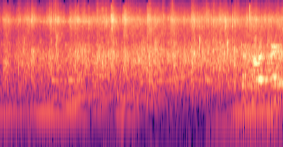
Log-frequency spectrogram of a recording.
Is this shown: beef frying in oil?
no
